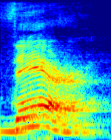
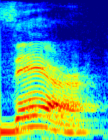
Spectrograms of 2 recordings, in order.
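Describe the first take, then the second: Both takes have the same delivery.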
